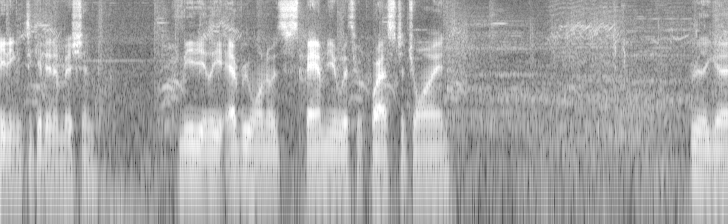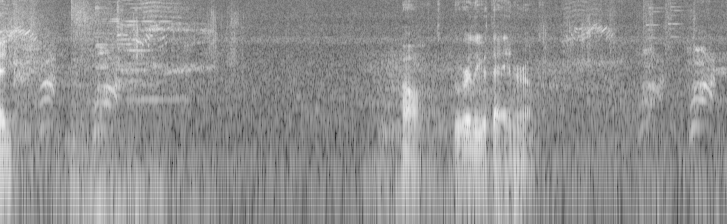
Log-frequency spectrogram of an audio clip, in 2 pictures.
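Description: Blows and magic effects clash in a fight.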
